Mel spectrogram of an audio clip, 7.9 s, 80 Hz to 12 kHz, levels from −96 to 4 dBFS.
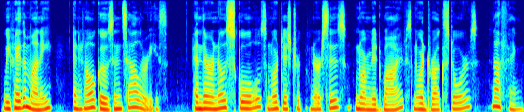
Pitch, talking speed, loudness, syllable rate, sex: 190 Hz, 170 wpm, -17 LUFS, 5.1 syllables/s, female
